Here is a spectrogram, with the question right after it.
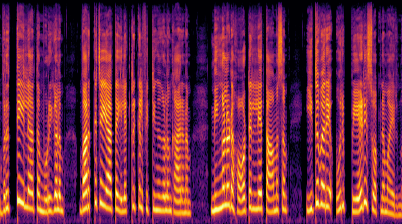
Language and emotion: Malayalam, angry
